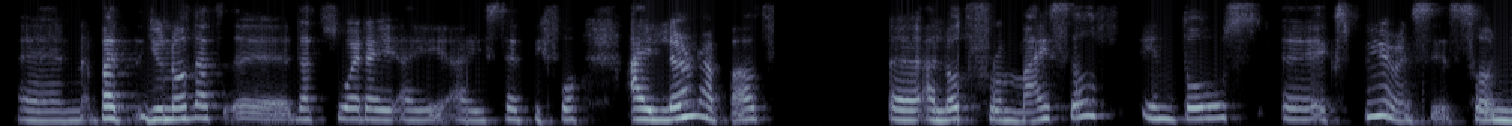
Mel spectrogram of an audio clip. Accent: Chile; I come from Chile, and in Chile it's like, maybe we are not considered first world countries

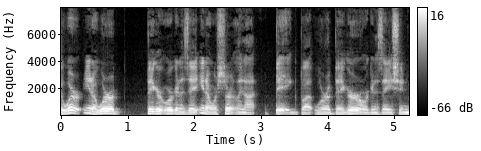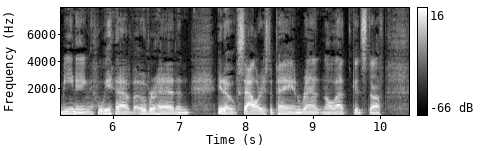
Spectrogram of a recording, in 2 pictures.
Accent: Northeast, United States; by the way, I'm from the Northeast. So when I say guys, it means guys and girls.

